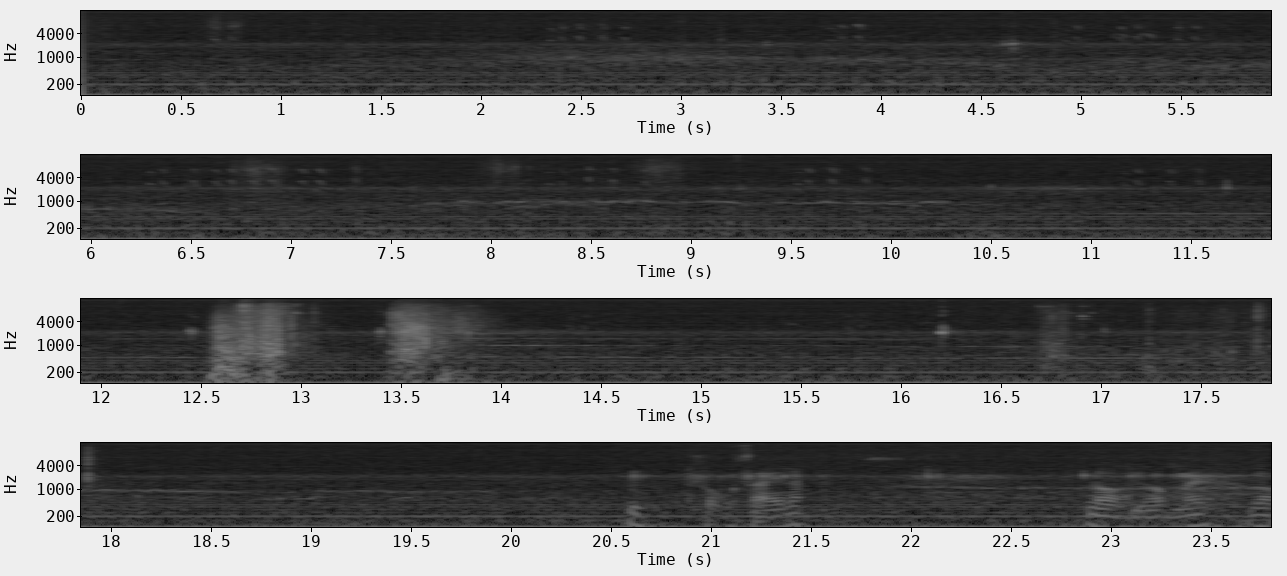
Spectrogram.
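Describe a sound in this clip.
Footsteps scuff softly on stone paving.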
